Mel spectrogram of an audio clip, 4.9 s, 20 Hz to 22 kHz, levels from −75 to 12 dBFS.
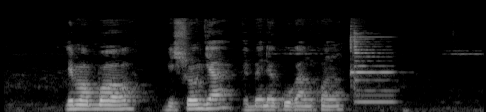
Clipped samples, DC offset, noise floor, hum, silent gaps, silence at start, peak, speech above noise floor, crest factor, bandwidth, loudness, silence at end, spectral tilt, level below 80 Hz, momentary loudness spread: under 0.1%; under 0.1%; -56 dBFS; none; none; 0.65 s; -4 dBFS; 35 dB; 18 dB; 11.5 kHz; -22 LUFS; 0.8 s; -6 dB/octave; -56 dBFS; 13 LU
